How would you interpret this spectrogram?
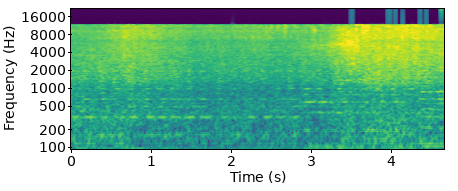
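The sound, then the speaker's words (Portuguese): Ocean waves crash and surge against rocky sea cliffs and the natural rock platform beneath the pillars of the Sea Cliff Bridge, in a steady, loud roar with a deep rumbling wash that swells brighter near the end. No one speaks. “Os pilares ficam sobre a plataforma natural de pedras. Equilíbrio que enfrenta as ondas e leva a gente para passear.”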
